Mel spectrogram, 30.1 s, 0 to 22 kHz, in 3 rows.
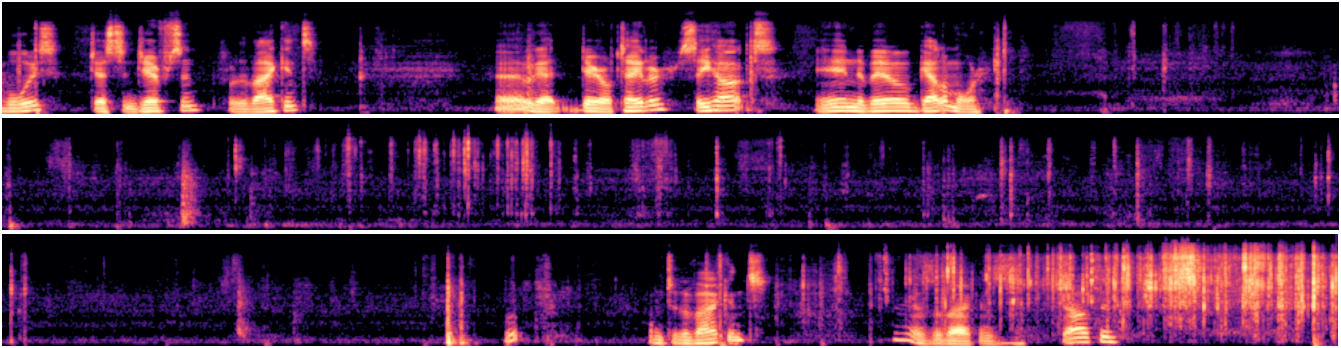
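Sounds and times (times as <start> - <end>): cards rustling: 12.0 - 16.0, 25.4 - 30.0.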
